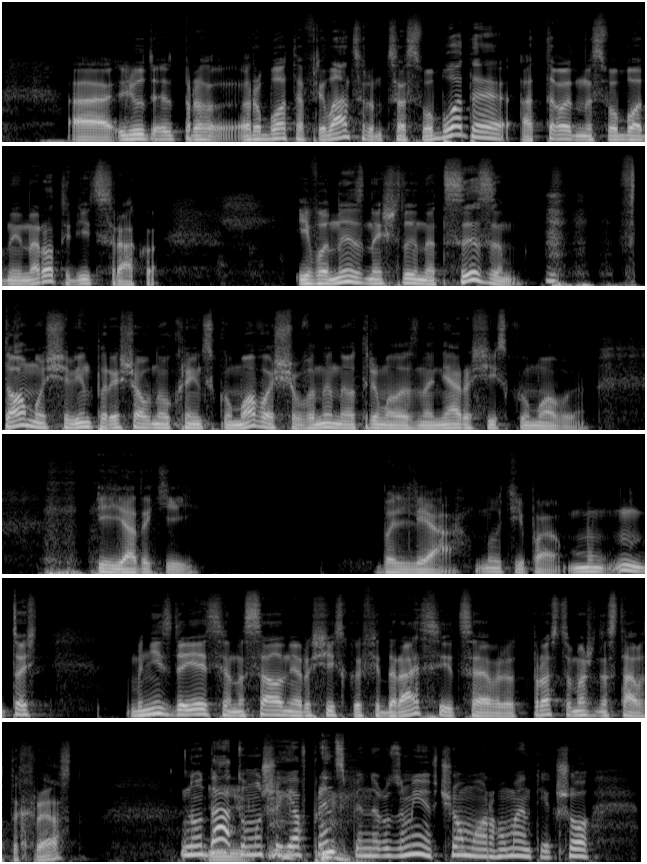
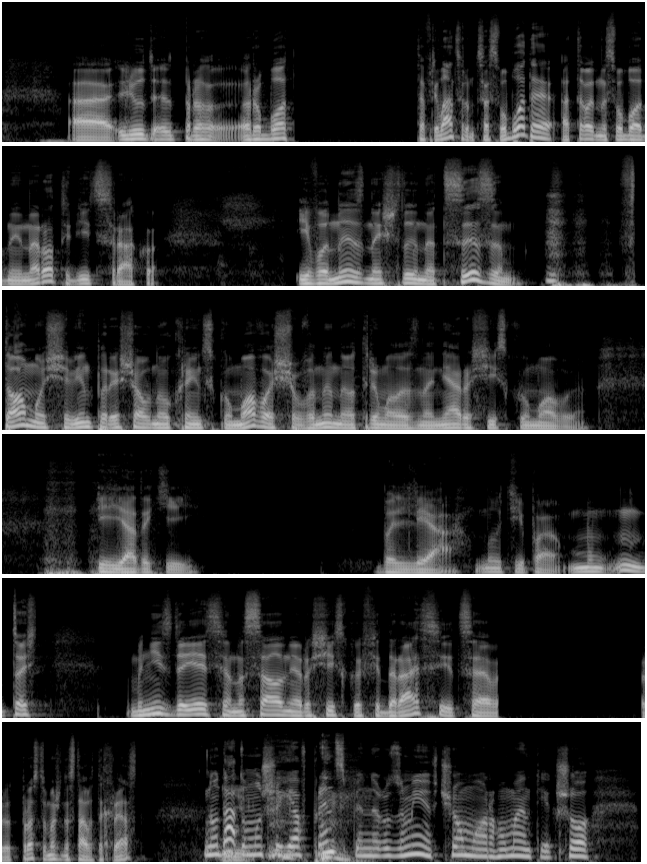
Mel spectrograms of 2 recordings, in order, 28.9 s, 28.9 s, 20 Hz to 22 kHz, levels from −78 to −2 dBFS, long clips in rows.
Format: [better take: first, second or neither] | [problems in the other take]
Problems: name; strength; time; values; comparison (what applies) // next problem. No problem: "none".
first | audio freezing; at 2 s for 1 s and at 23 s for 1 s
